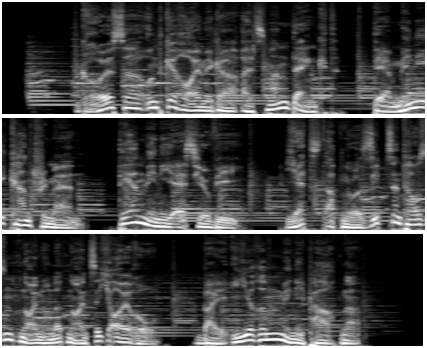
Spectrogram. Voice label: Werbung freundlich; Mini

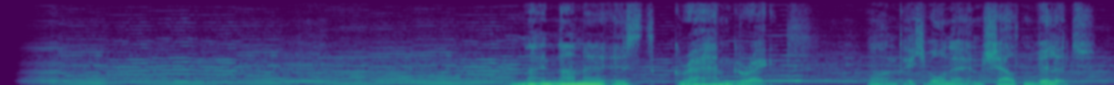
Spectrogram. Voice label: Hoerspiel alter Erzaehler; Shelton Village; Graham Great

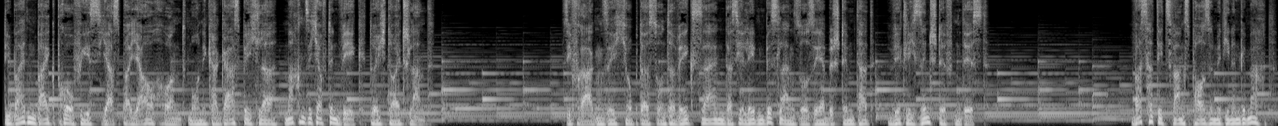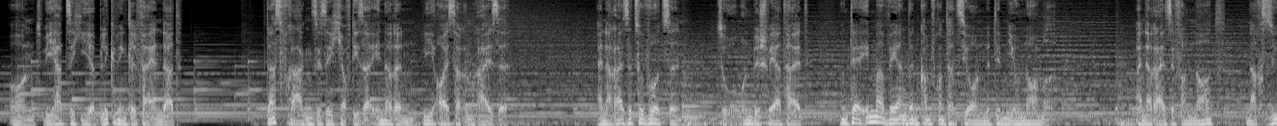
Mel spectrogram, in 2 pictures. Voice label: Doku Off natuerlich; Bike

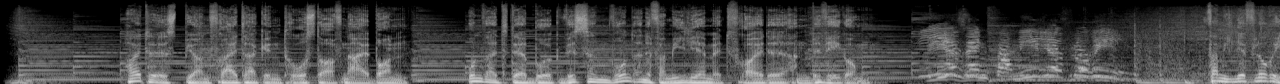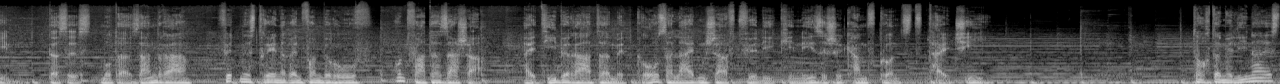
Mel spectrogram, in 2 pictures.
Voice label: Dokutainment locker; Viel Fuer Wenig

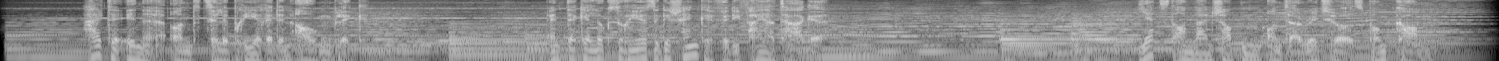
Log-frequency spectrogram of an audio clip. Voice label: Werbung besinnlich; Rituals

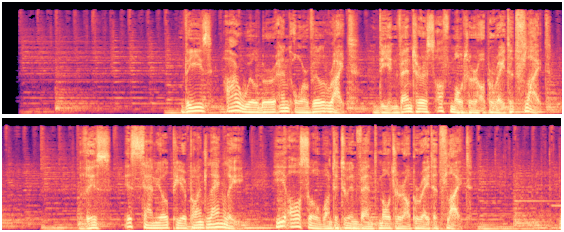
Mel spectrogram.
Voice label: Englisch Audioguide; Wright Brothers

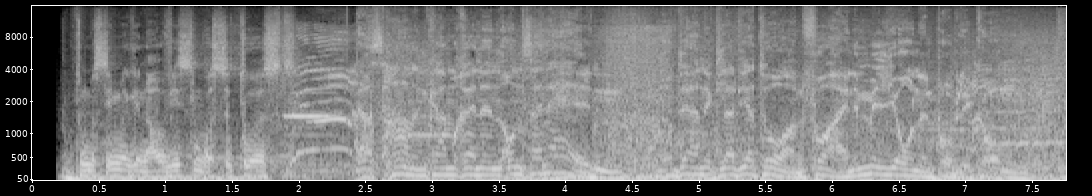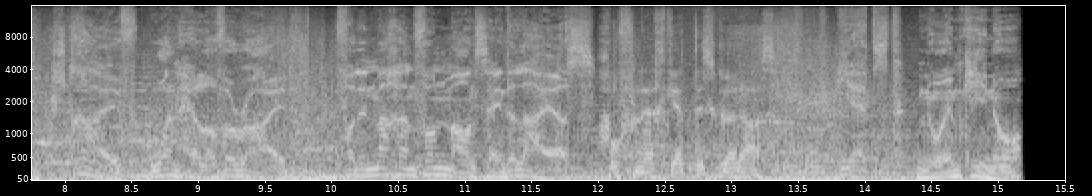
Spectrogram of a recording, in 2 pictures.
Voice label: Trailer hart; Streif

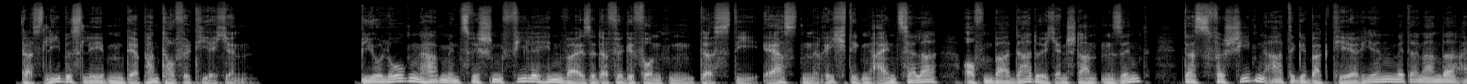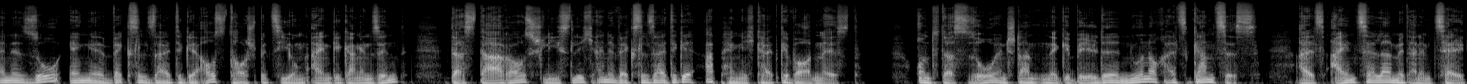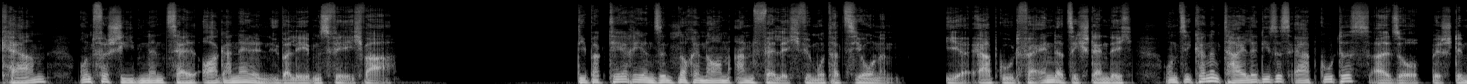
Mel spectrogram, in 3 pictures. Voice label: Hoerbuch Sachbuch; Pantoffeltierchen

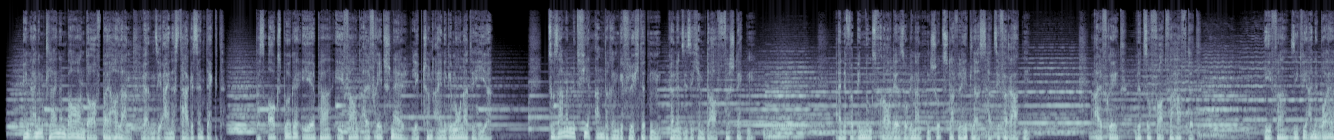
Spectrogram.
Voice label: Doku Off historisch; Stille Schreit

